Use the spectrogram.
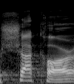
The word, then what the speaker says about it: Sychar: It says, "So he came to a city of Samaria called Sychar, or Shakar actually pronounced, near the parcel of ground that Jacob gave to his son Joseph.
